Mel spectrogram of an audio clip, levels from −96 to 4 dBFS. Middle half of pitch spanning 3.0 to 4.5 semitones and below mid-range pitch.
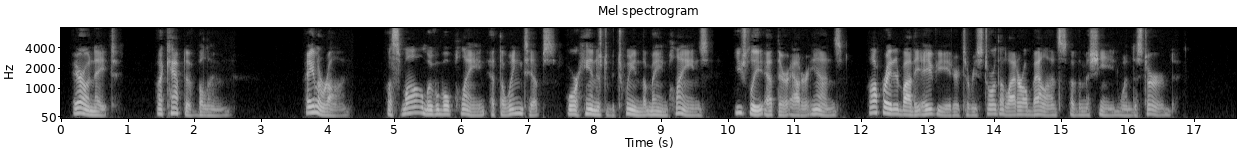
No: average, 5.3 semitones; low, 125 Hz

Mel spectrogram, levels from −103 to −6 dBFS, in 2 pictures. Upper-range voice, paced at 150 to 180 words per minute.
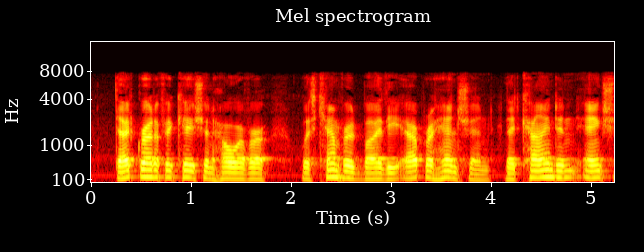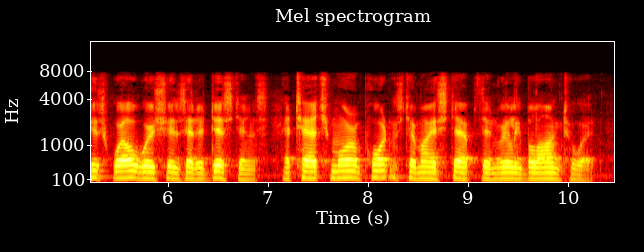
No: low, 125 Hz; average, 160 wpm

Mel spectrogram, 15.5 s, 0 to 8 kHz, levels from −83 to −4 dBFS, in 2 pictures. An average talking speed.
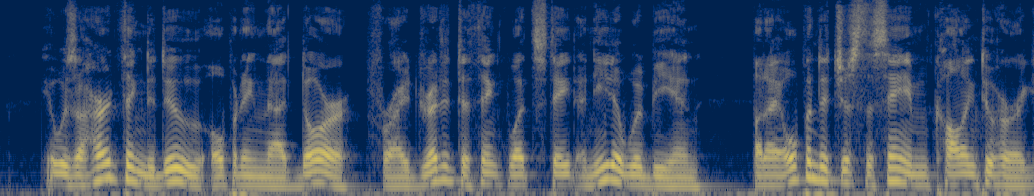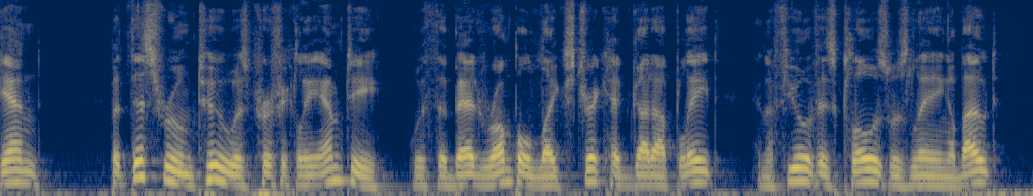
No: fast, 225 wpm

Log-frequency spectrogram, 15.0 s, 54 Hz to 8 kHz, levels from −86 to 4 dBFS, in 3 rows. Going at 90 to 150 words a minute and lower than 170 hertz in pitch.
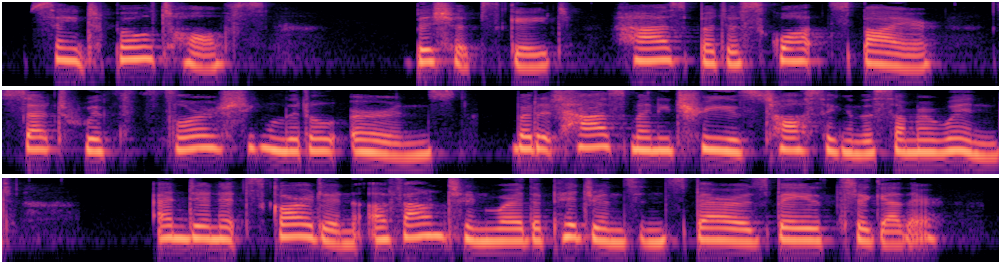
No: average, 145 wpm; high, 215 Hz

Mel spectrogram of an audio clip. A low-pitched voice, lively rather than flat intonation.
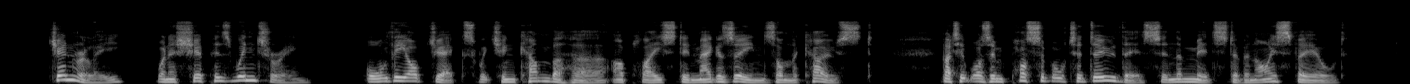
Yes: low, 120 Hz; wide, 7.0 semitones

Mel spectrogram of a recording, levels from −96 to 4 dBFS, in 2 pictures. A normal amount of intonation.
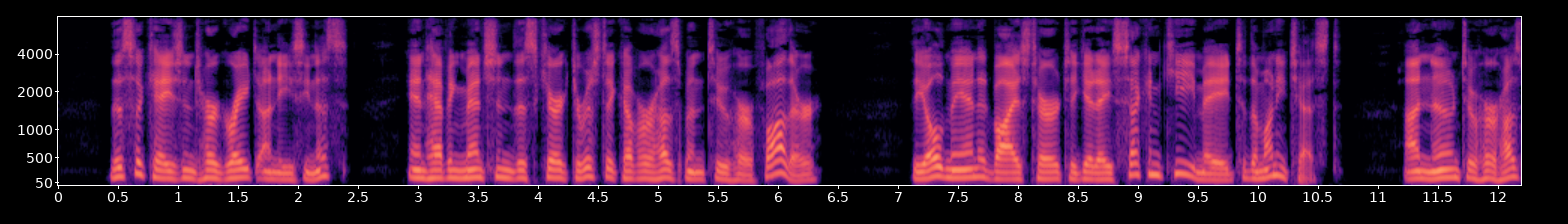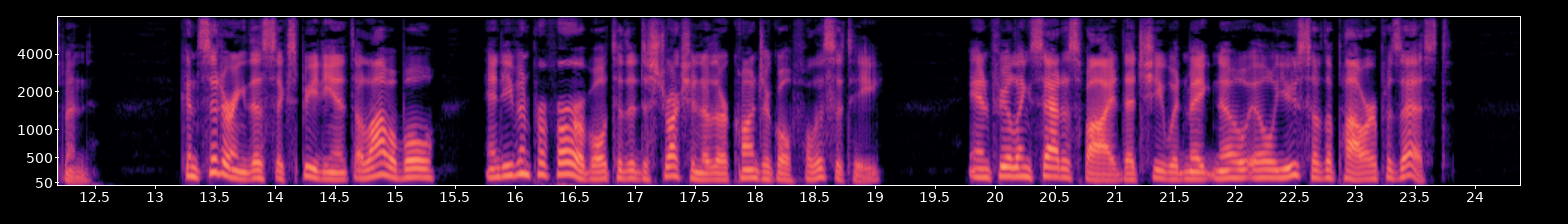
Yes: average, 3.9 semitones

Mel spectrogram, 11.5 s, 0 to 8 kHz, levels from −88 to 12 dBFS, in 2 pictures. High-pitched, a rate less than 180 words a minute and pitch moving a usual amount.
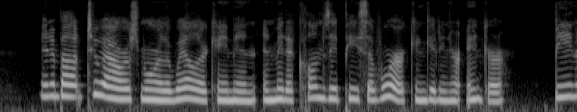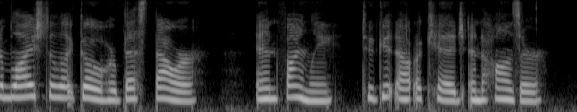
No: high, 240 Hz; average, 195 wpm; average, 3.8 semitones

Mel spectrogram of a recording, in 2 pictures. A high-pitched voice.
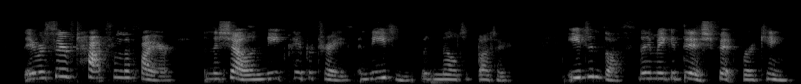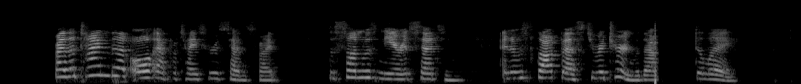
Yes: very high, 255 Hz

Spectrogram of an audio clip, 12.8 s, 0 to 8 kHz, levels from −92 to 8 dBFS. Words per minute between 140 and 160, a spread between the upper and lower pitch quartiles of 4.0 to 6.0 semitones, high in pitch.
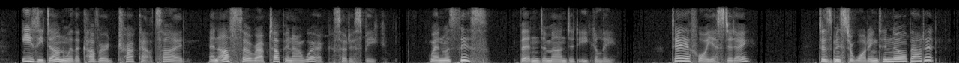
Yes: average, 155 wpm; average, 5.2 semitones; high, 200 Hz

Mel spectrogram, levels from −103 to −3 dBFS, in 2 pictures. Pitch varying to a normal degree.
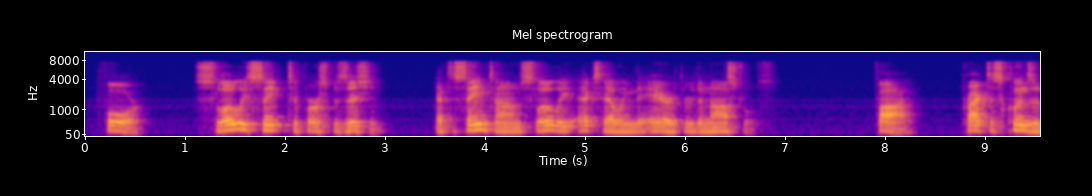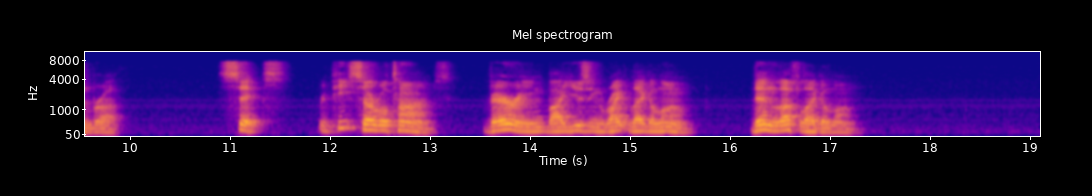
Yes: average, 3.8 semitones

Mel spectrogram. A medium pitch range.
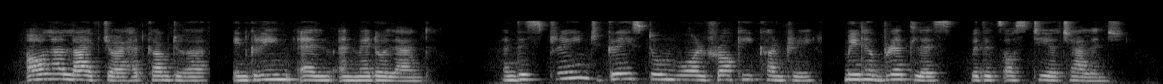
Yes: average, 3.3 semitones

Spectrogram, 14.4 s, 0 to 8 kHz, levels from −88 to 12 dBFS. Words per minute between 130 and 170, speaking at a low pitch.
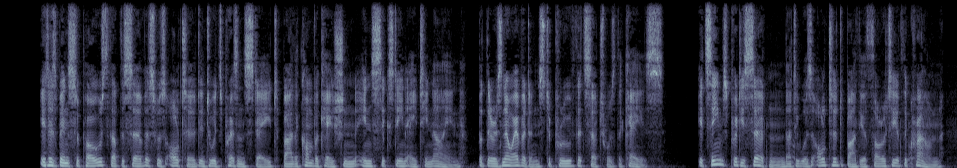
No: average, 185 wpm; low, 115 Hz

